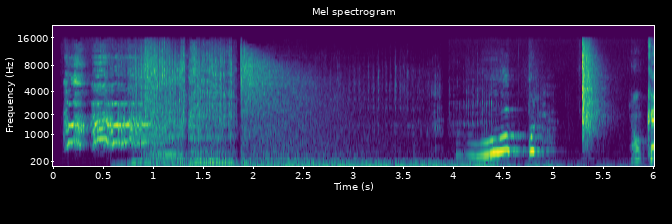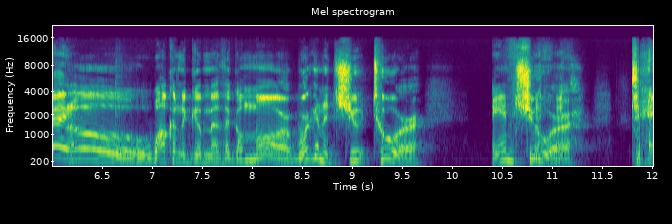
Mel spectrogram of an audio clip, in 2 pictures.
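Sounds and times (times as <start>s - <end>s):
rooster crowing: 0.1s - 1.4s
low rumble: 1.7s - 7.3s.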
